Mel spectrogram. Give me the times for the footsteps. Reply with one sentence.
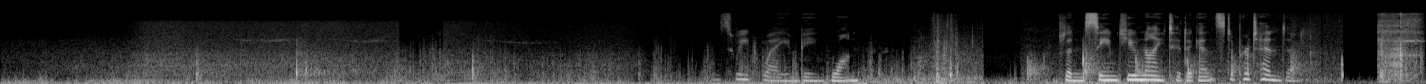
The footsteps can be heard from 9.1 to 14.2 s.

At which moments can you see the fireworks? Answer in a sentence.
You can hear the fireworks from 1.2 to 6.5 s.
